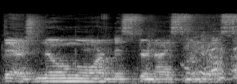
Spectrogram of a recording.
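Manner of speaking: low, slow, stern teacher; teacher impression. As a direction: drag it out like a mock-stern teacher. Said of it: "he turned to us and he said".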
